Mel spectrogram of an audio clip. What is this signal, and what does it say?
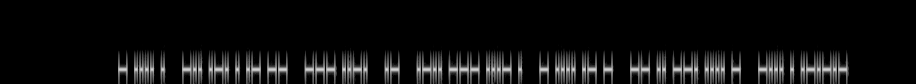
Morse code, heard as a keyed tone, about 44 wpm, 700 Hz. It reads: THE DREAM OF A LOVE THAT MIGHT BE.
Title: Sentences from Top 1500 Words 45wpm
